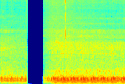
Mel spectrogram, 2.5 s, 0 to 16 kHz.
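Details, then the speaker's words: 4.6 L V8 idling with a lumpy, uneven exhaust beat, still misfiring on cylinders seven and eight after a 20-minute drive; owner also reports low oil pressure and a four-foot exhaust flame. "this thing's definitely still misfiring on like seven and eight"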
